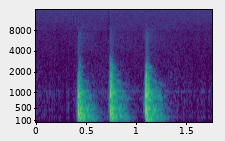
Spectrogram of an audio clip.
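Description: Three quick knocks on wood, evenly spaced and close, each a short dull thud in otherwise near silence.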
